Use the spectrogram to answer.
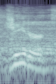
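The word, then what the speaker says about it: Geter: it's it's actually rodney jeter not getter dude it's spelled with a g but it's actually pronounced with a j okay was rodney jeter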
